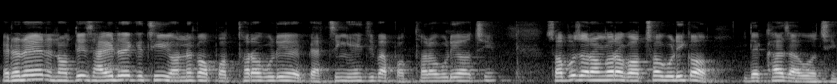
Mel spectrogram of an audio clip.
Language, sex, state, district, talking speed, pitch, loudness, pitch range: Odia, male, Odisha, Nuapada, 135 wpm, 175 Hz, -15 LUFS, 160-190 Hz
